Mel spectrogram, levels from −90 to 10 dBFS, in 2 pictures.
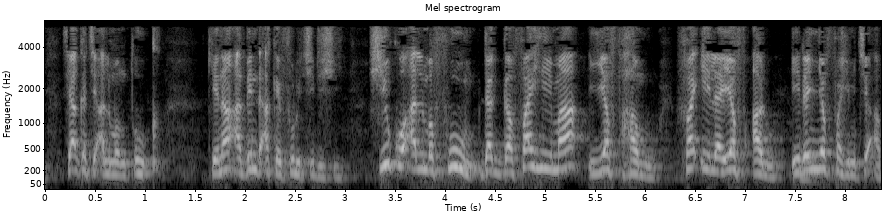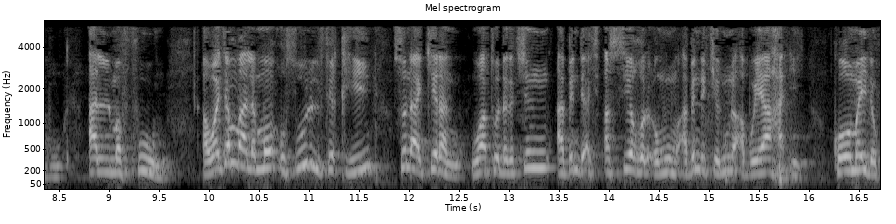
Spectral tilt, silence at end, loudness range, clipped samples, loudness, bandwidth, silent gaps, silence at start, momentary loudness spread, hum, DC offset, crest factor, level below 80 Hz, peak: -6 dB/octave; 0 s; 2 LU; under 0.1%; -24 LUFS; 5.8 kHz; none; 0.2 s; 10 LU; none; under 0.1%; 20 dB; -66 dBFS; -6 dBFS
